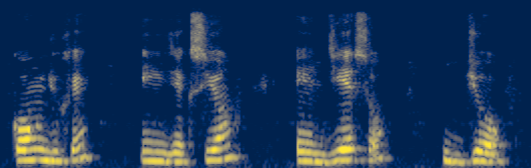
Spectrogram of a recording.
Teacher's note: El primero es detrás del nasal lateral y su pronunciación se va a hacer enfático. Es un fricativo palatal sonoro.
